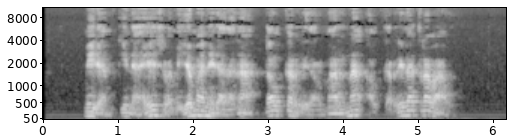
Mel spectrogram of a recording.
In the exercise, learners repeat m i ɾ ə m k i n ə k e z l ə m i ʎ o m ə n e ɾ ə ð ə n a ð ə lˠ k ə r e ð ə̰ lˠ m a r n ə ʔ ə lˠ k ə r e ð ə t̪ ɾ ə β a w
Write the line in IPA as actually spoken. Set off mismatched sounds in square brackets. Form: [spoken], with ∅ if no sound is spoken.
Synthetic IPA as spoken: m i ɾ ə m k i n ə [∅] e z l ə m i ʎ o m ə n e ɾ ə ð ə n a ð ə lˠ k ə r e ð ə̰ lˠ m a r n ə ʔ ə lˠ k ə r e ð ə t̪ ɾ ə β a w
